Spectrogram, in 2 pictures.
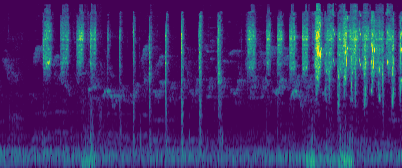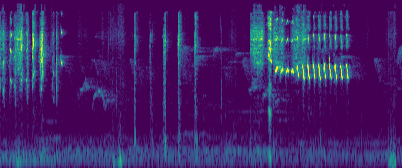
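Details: Kolibri ninja sunbird singing in the sharp, shrill 'tembakan' style, rapid bursts of very high chirps and dry ticking notes, then a fast buzzy trill near the end; faint low hum beneath.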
